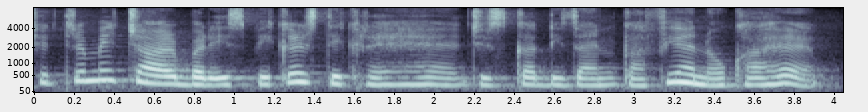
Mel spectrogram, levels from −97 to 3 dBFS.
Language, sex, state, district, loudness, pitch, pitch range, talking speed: Hindi, female, Assam, Kamrup Metropolitan, -16 LUFS, 210 Hz, 200-250 Hz, 175 wpm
